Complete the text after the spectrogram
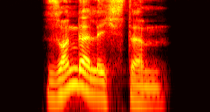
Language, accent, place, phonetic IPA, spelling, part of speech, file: German, Germany, Berlin, [ˈzɔndɐlɪçstəm], sonderlichstem, adjective, De-sonderlichstem.ogg
- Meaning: strong dative masculine/neuter singular superlative degree of sonderlich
